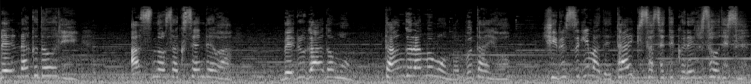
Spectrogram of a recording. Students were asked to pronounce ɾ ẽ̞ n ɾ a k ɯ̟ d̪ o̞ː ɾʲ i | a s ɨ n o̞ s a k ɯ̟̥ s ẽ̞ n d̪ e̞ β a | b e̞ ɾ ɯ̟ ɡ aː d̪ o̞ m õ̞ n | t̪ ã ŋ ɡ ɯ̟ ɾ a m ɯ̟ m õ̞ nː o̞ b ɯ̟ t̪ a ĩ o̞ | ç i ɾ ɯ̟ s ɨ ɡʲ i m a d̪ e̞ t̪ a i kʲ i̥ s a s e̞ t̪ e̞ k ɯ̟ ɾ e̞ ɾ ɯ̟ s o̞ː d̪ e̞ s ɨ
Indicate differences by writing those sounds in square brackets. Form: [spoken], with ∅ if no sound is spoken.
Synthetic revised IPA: ɾ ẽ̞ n ɾ a k ɯ̟ d̪ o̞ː ɾʲ i | a s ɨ n o̞ s a k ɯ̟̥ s ẽ̞ n d̪ e̞ β a | b e̞ ɾ ɯ̟ ɡ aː d̪ o̞ m õ̞ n | t̪ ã ŋ ɡ ɯ̟ ɾ a m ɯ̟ m õ̞ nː o̞ b ɯ̟ t̪ a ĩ o̞ | ç i ɾ ɯ̟ s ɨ ɡʲ i m a d̪ e̞ t̪ a i kʲ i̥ s a s e̞ t̪ e̞ k ɯ̟ ɾ e̞ ɾ ɯ̟ s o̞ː d̪ e̞ s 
